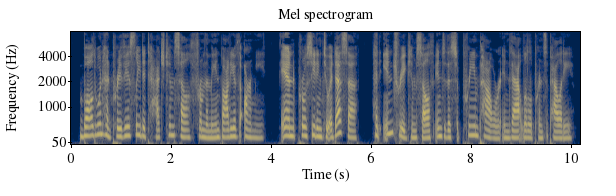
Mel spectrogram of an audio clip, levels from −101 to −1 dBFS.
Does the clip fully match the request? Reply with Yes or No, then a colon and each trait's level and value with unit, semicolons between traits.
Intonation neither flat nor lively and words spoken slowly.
No: average, 4.3 semitones; average, 160 wpm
